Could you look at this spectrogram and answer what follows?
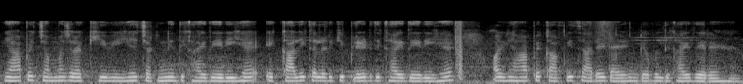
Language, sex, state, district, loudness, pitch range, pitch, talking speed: Hindi, female, Haryana, Jhajjar, -19 LUFS, 155-175 Hz, 165 Hz, 250 wpm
